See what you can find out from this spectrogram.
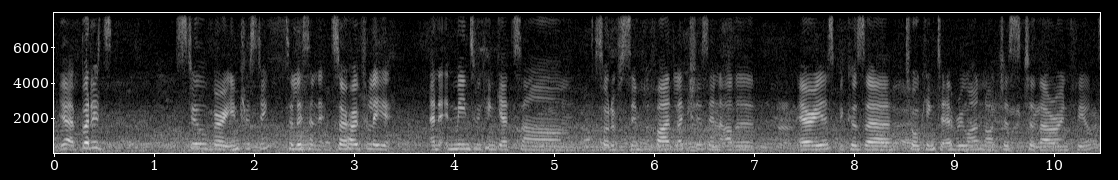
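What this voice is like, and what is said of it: Australian accent. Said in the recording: “I'm originally from Australia ... you've got some different accent”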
